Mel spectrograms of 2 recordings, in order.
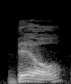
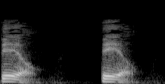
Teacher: And so, for example, Bill in Standard English, but then in Black English it comes out more like Bill, Bill. Well, that's a diphthong. · Shown in: second take · So that's something that verges on being two sounds, so that's more.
